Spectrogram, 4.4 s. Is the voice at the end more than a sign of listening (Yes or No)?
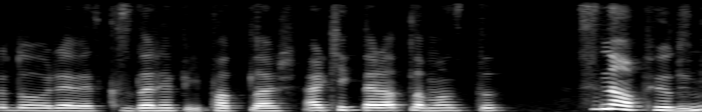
Yes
